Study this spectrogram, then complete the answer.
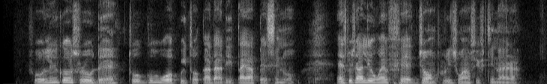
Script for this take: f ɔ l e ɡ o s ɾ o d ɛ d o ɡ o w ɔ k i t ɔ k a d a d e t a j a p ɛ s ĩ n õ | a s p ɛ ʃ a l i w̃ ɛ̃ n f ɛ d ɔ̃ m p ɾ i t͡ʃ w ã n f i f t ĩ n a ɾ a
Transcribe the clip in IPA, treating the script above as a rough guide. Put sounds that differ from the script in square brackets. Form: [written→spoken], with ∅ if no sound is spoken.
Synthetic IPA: f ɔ l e ɡ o s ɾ o d ɛ [d→t] o ɡ o w ɔ k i t ɔ k a d a d e t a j a p ɛ s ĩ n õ | [a→ɛ] s p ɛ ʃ a l i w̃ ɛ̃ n f ɛ [d→d͡ʒ] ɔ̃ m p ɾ i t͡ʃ w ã n f i f t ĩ n a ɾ a

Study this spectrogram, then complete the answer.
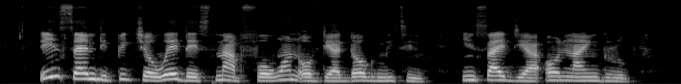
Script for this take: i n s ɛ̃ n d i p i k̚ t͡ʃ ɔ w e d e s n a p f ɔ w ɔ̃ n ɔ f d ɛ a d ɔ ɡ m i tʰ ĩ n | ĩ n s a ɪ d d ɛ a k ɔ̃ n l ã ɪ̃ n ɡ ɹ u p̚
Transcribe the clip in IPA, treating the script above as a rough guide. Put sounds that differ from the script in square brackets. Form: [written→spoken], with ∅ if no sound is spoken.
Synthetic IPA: i n s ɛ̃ n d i p i k̚ t͡ʃ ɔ w e d e s n a p f ɔ w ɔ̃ n ɔ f d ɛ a d ɔ ɡ m i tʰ ĩ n | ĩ n s a ɪ d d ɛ a [k→ʔ] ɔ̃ n l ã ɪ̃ n ɡ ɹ u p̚

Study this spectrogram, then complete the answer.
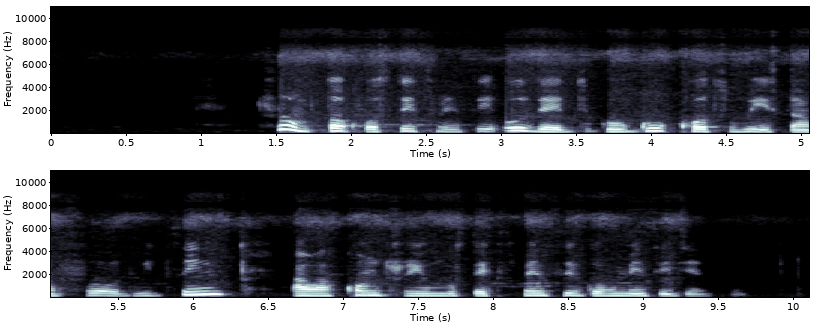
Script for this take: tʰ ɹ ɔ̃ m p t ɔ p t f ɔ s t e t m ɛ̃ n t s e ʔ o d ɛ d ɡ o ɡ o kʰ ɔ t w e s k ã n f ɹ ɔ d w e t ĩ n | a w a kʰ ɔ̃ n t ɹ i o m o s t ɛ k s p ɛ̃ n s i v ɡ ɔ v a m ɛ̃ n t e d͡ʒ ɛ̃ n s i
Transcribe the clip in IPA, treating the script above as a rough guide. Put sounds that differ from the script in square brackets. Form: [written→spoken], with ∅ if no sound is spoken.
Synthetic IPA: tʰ ɹ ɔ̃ m p t ɔ [p→k] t f ɔ s t e t m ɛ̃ n t s e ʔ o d ɛ d ɡ o ɡ o kʰ ɔ t w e s [k→t] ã n f ɹ ɔ d w [e→i] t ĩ n | a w a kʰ ɔ̃ n t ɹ i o m o s t ɛ k s p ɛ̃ n s i v ɡ ɔ v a m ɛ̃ n t e d͡ʒ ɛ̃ n s i

